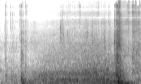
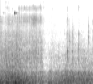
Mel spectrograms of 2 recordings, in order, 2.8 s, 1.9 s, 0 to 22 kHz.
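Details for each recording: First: 2005 Honda Odyssey EX-L sliding door after replacing the original center rollers: motor hum, smooth glide, clean latch thump, no creaking; normal sliding door operation. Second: 2005 Honda Odyssey center sliding door, power feature off, before roller replacement: low rolling rumble then dull clunks, door stiff and hard to open; worn rollers.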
